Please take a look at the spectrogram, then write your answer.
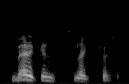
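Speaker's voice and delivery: put-on heavy Indian accent. Speaker quoting their accounting professor, in a thick indian accent. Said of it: "thick accent".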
